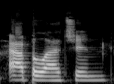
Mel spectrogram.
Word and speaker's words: Appalachian: Am I saying it right? – Appalachian. – Appalachian.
